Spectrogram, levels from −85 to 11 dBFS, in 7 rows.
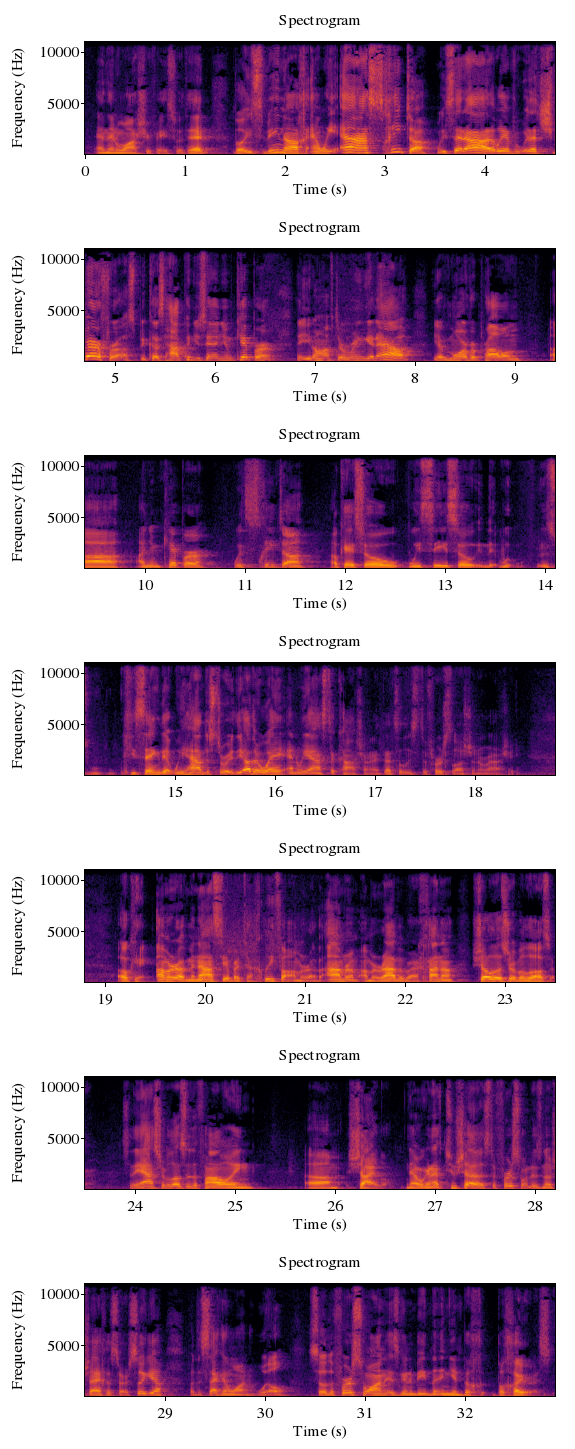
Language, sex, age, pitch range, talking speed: English, male, 30-49, 120-155 Hz, 210 wpm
